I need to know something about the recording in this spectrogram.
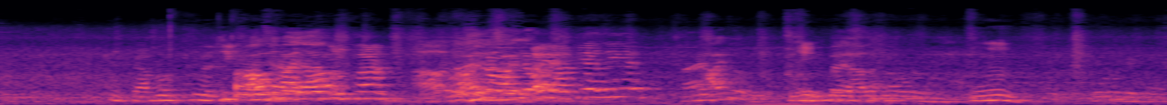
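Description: Several men talk together nearby.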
